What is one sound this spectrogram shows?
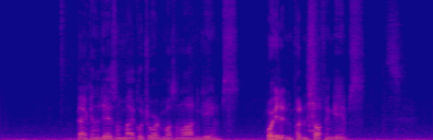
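A man speaks close into a microphone in short bursts.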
